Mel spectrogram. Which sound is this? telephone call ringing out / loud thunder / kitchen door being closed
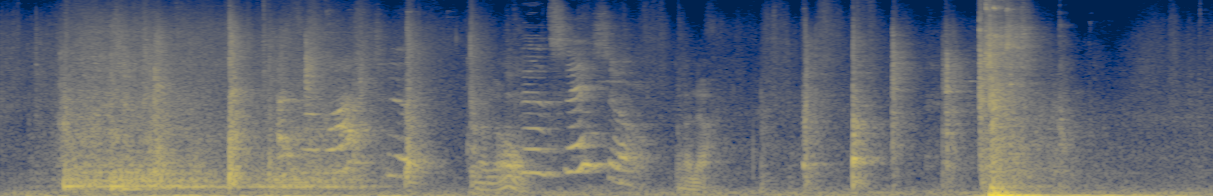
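kitchen door being closed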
